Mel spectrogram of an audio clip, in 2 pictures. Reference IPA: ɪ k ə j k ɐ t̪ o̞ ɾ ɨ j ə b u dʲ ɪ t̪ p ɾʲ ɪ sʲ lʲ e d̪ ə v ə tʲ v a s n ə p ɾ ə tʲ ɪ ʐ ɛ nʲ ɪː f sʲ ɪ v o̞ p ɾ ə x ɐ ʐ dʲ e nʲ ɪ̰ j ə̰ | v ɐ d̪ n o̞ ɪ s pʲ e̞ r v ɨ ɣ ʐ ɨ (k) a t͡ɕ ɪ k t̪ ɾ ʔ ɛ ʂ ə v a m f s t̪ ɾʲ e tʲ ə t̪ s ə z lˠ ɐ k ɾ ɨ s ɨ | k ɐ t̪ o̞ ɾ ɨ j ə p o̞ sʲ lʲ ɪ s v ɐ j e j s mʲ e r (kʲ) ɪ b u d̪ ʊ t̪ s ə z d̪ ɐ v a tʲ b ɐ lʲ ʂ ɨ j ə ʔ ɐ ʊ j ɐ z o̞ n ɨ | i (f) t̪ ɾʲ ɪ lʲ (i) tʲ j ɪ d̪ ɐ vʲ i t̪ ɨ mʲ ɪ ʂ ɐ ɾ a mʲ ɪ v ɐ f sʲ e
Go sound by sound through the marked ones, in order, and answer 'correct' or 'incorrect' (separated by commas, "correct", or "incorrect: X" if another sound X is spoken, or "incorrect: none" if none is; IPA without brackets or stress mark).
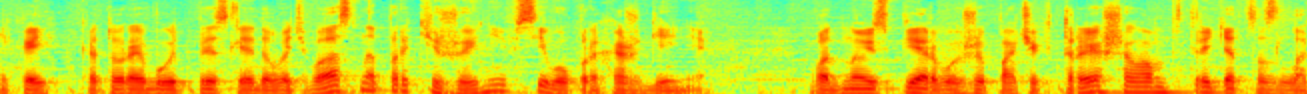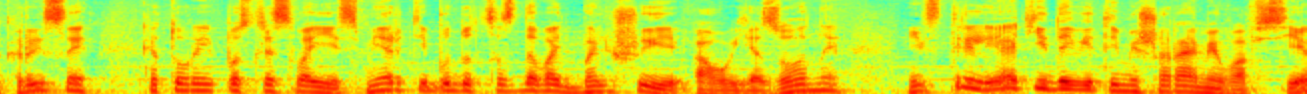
incorrect: p, incorrect: tʲ, incorrect: s, incorrect: æ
